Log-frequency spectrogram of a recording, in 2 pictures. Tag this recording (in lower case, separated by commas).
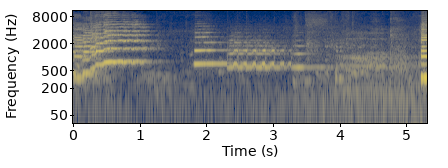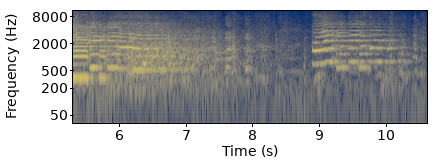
playing clarinet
